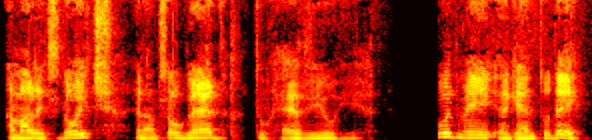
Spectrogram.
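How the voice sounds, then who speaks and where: A middle-aged man from Romania hosting a motivational podcast, speaking in a slow, deliberate and earnest way. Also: medium pitch, a little mellow. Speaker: podcast host.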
